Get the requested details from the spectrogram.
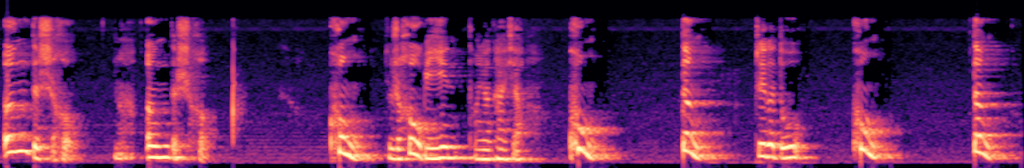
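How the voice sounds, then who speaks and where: Slow-speaking woman teaching Chinese pronunciation. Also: mid-range voice, dark tone. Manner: slow, drawn-out model words for repeating. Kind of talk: pronunciation lesson. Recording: dull, echoey room.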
